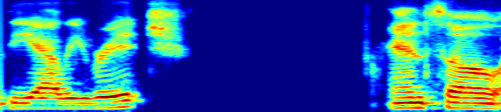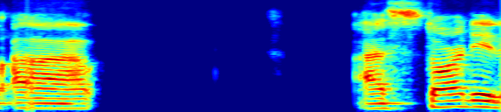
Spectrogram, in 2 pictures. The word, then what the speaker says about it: DI'ALI: And first and foremost, let me just say a lot of people struggle with how to say my name, D Ali. D comes from my nickname Diamond, and Ali comes from my first name, and then Rich is my last name.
